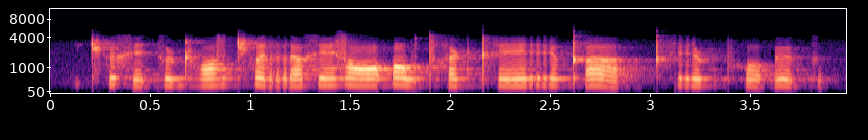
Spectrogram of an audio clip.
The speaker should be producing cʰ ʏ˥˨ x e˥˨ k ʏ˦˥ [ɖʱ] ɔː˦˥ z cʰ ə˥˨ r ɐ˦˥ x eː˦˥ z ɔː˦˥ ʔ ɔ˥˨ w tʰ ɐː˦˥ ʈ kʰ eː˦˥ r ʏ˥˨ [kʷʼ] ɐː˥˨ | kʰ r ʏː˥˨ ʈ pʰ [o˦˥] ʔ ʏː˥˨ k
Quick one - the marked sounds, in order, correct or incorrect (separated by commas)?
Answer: correct, incorrect, correct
